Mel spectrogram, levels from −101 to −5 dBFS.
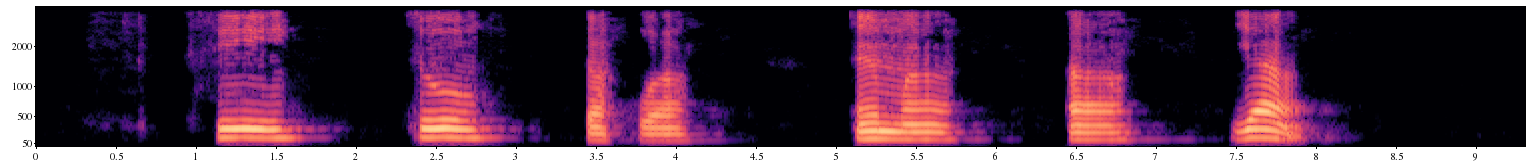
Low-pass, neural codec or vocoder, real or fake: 3.6 kHz; none; real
